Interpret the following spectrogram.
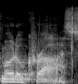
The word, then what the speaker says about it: Moto X: the face what's that I believe it's pronounced motocross ah thank you for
